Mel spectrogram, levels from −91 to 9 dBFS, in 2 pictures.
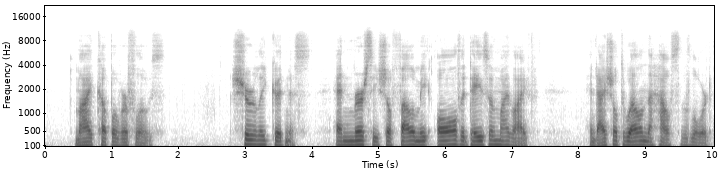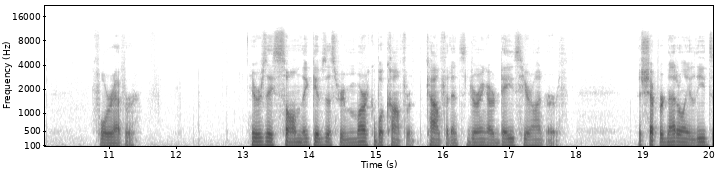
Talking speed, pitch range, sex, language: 140 wpm, 85-115 Hz, male, English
